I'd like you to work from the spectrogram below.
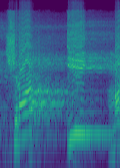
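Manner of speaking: "श्र, ई, म" sound by sound, with the ई held long and high; teacher spelling out "श्र, ई, म" slowly, one sound at a time; syllable breakdown. Shown as a demonstration. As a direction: split the word into "श्र", a long sung "ई", then a short "म". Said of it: "दाई मात्रा मिले तो श्रीम होता है".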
